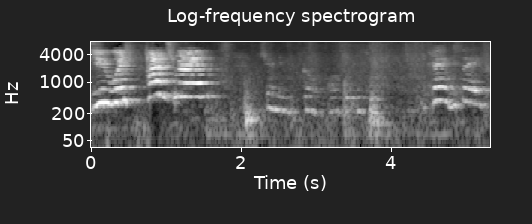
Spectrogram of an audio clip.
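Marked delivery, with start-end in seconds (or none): 0.0-1.7 slow, loud, high defiant shout; defiant taunt. Acted. Epic battle taunt. 2.3-3.7 quiet resolve. Acted. Self-sacrifice.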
